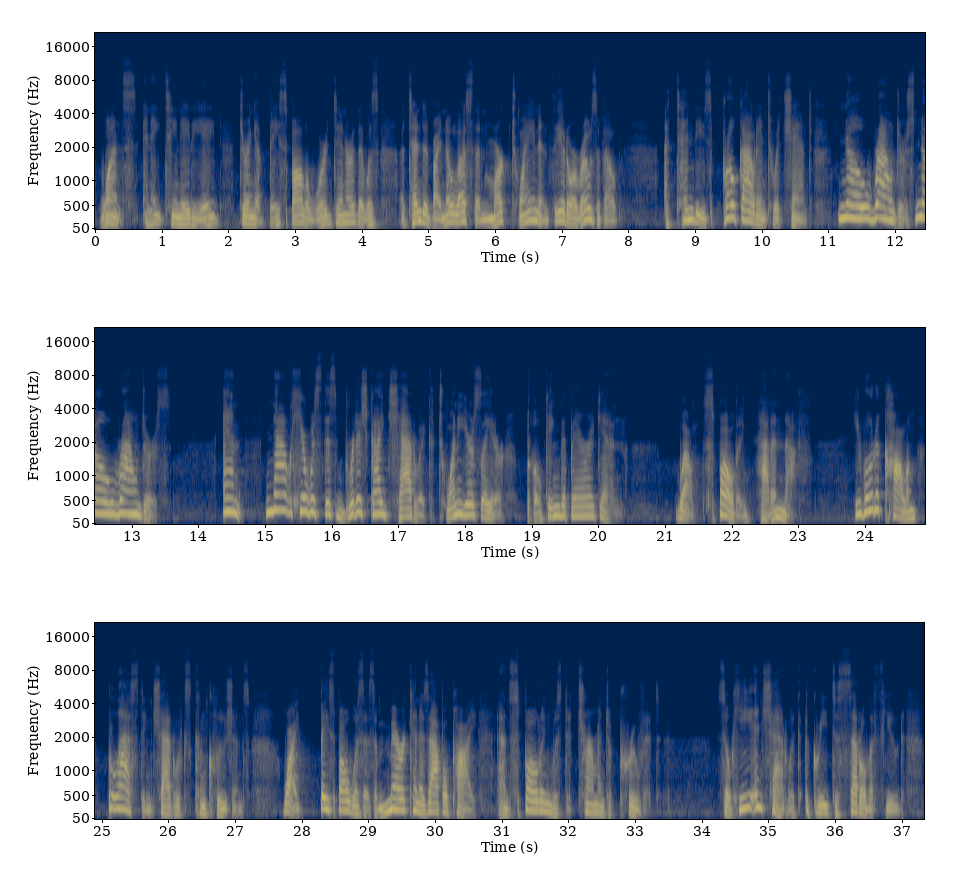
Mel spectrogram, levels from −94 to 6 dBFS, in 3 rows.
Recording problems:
muffled; very; fading above 1 kHz

